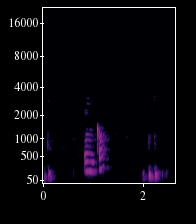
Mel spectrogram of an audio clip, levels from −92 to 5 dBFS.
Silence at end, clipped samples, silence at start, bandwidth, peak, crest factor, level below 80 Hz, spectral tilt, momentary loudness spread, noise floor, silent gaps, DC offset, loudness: 0.15 s; under 0.1%; 0.05 s; 7 kHz; -34 dBFS; 24 dB; -84 dBFS; -7.5 dB/octave; 14 LU; under -90 dBFS; none; under 0.1%; -55 LUFS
